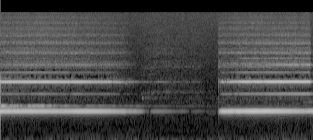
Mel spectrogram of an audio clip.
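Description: Romanian nai (pan flute) playing slow music. One long held note fades away nearly three seconds in, and after a short pause a second long note at the same pitch begins.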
